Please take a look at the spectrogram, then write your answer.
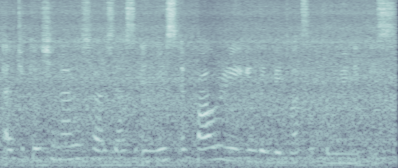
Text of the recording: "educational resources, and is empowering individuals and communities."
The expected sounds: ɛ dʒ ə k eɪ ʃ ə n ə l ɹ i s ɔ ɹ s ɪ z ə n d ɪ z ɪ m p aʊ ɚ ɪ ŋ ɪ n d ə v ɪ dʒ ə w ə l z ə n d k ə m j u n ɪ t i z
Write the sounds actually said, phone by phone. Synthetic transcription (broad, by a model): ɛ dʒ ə k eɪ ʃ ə n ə l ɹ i s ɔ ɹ s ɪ s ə n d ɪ s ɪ p aʊ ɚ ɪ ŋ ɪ n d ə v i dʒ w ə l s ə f k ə m j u n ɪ t i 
